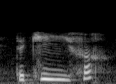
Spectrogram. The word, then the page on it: d'r Kiefer: Bas-Rhin; Herrlisheim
